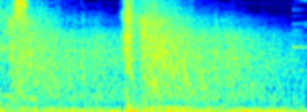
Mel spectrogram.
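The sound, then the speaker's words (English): An explosion blast rumbles as a loud, sustained roar of dense noise, with a sharp burst partway through and a renewed swell toward the end. “Where did that blast come from?”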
